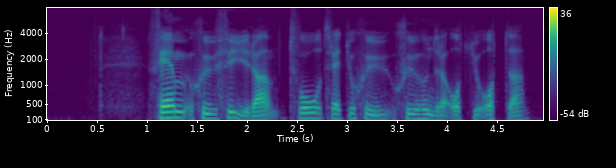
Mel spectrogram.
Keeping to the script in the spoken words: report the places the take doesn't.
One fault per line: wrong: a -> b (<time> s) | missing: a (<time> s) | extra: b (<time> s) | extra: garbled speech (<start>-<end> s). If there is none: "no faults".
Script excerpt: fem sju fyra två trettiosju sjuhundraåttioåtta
no faults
